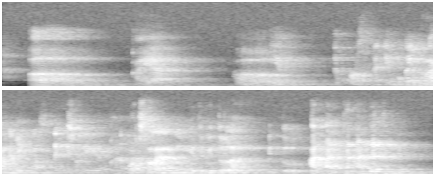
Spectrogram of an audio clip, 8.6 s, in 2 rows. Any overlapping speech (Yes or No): Yes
